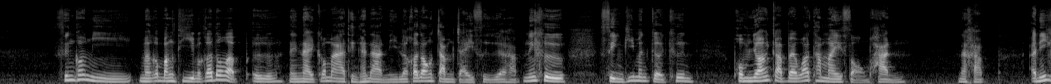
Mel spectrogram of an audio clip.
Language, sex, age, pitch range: Thai, male, 20-39, 110-155 Hz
